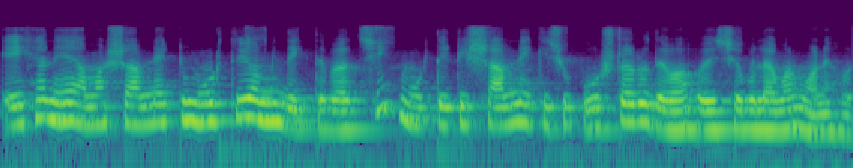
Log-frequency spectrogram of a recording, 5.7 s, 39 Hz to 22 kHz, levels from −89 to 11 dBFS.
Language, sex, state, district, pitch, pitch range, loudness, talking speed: Bengali, female, West Bengal, Jhargram, 200 Hz, 175-225 Hz, -15 LUFS, 210 wpm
